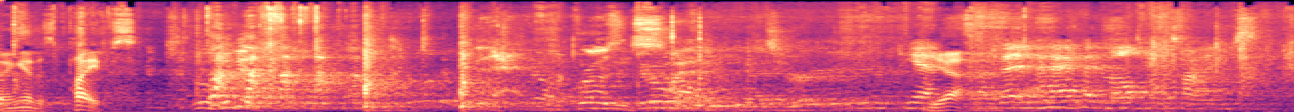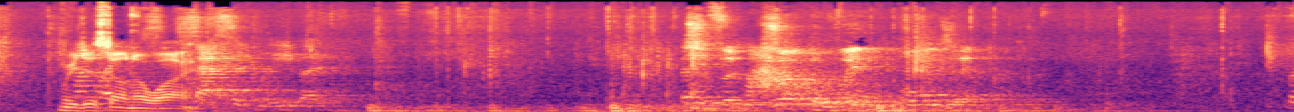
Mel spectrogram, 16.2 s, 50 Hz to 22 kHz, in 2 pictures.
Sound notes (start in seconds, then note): 0.8 laughter; 10.0 thudding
